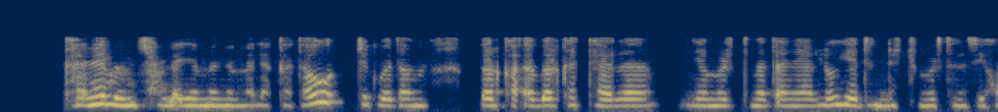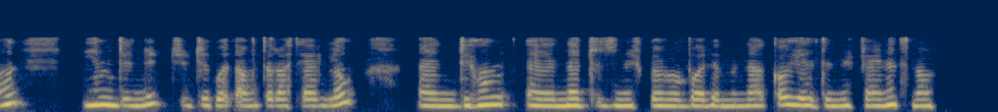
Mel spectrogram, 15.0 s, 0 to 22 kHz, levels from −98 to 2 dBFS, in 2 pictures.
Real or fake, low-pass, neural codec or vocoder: fake; 5.4 kHz; codec, 16 kHz, 8 kbps, FreqCodec, smaller model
